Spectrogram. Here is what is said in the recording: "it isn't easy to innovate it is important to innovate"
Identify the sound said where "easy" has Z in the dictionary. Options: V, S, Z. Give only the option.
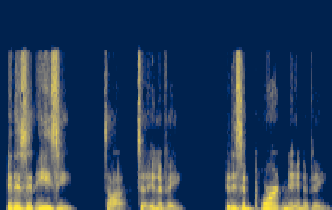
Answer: Z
